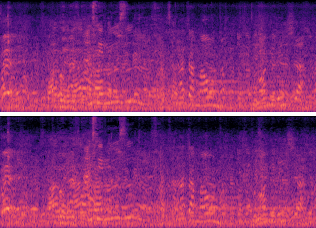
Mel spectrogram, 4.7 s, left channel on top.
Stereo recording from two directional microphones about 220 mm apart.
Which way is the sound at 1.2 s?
15° right (ahead or behind).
